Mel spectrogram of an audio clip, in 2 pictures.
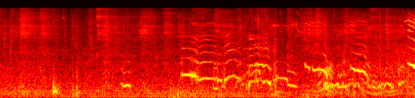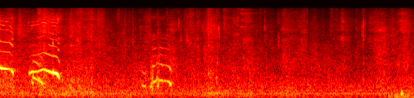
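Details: Rescue puppies of mixed breed, possibly shar pei, hound and lab, whimper and yelp in a chorus of high, wavering, downward-sliding cries, several overlapping between two and five seconds, over a low steady hum.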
